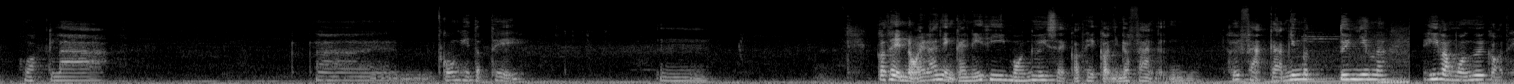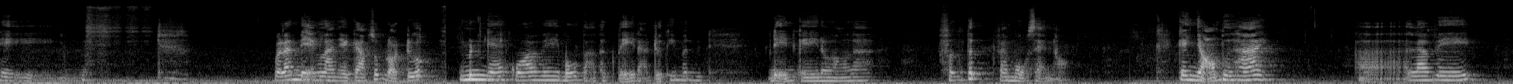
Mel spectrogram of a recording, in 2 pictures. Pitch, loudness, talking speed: 160 Hz, -25 LUFS, 155 wpm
